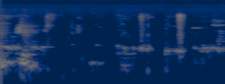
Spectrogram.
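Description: A spoken phrase trails off, followed by faint, scattered short sounds and light clicks.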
